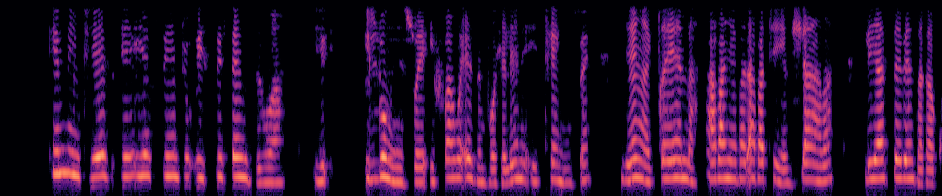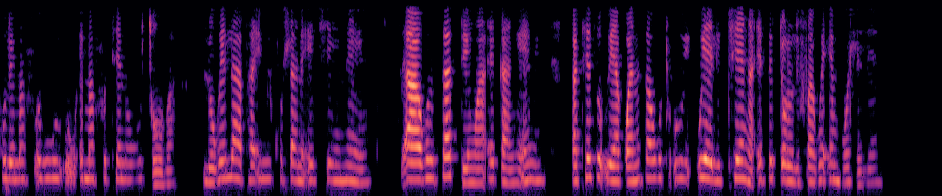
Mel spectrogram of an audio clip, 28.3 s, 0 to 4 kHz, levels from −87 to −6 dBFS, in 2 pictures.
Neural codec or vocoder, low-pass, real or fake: none; 3.6 kHz; real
